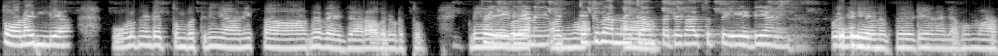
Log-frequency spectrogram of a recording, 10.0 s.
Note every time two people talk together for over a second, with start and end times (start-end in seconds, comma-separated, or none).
none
